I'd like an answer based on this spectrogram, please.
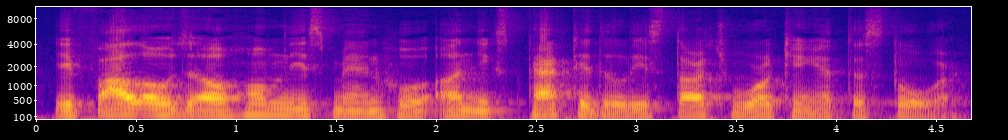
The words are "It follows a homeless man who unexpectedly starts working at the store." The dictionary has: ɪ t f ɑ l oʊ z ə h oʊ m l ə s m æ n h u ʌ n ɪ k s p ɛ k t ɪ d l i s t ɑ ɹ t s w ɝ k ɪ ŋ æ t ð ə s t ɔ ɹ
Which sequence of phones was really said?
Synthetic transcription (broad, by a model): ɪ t f ɑ l oʊ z ə h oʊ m n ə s m æ n h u ʌ n ɪ k s p ɛ k t ɪ d l i s t ɑ ɹ t s w ɝ k ɪ ŋ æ t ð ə s t ɔ ɹ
